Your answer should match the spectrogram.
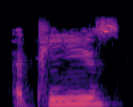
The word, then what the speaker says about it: appease: syllables in each word word number one is appease appease so in the first word we stress the syllable peas we say appease word number two is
